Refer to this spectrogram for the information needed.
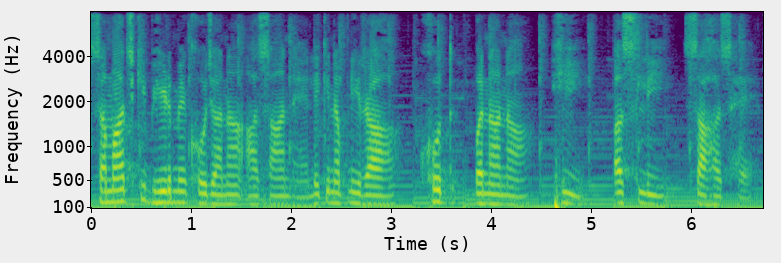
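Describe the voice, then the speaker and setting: Very wide pitch swings from a man at medium pitch, with music in the background. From India. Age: young. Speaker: voiceover narrator. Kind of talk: spiritual explainer narration.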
